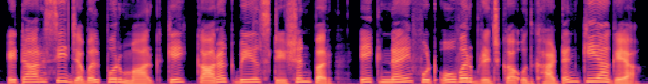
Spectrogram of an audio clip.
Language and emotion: Hindi, neutral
